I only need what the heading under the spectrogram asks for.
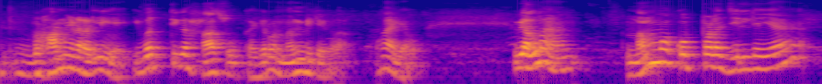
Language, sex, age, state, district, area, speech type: Kannada, male, 18-30, Karnataka, Koppal, rural, spontaneous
